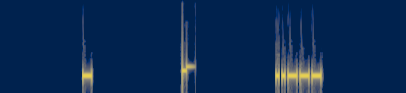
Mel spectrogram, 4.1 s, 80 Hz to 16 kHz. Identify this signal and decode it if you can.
Morse code, heard as a keyed tone, about 40 wpm, 700 Hz. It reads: T 2
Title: Single Letter-Number 40wpm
